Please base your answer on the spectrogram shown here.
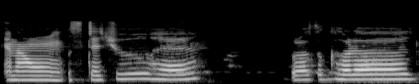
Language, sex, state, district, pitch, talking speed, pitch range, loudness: Hindi, female, Bihar, Vaishali, 230 Hz, 85 wpm, 210-255 Hz, -17 LUFS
